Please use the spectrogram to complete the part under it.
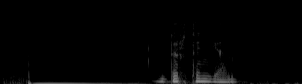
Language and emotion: Russian, neutral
